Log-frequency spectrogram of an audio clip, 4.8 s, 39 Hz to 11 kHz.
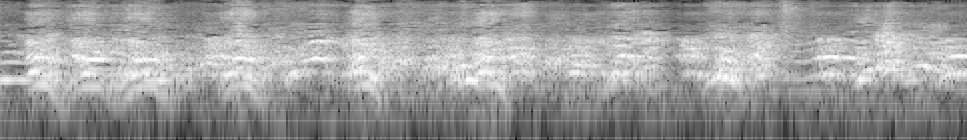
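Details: Crowded dogs at a Nonsan, South Korea meat farm and puppy mill, January 2017, barking and yipping nonstop, short sharp calls overlapping with occasional whimpering howls.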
